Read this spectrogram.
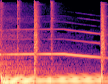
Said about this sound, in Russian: Где-то вдалеке уже сирена слышна, машина ДПС на горизонте видна.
